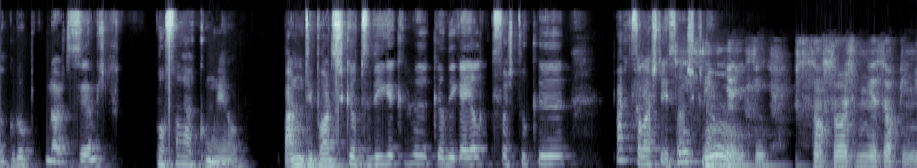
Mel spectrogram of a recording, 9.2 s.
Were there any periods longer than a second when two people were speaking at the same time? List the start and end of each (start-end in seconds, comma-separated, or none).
none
